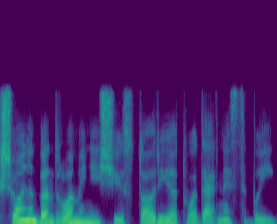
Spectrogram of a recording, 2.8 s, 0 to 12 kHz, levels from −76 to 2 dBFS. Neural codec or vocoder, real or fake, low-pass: codec, 16 kHz, about 1 kbps, DyCAST, with the encoder's durations; fake; 7.2 kHz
